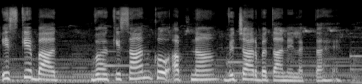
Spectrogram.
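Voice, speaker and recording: High-pitched woman narrating a story. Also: lively intonation, measured pace, music in the background.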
